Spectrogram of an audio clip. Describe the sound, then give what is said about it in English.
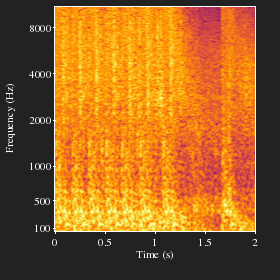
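Loud, sustained automatic gunfire, rapid shots overlapping into a dense, harsh roar with no pause, ending in a brief break before another burst. No voices are heard. “They keep coming! Then keep shooting!”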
